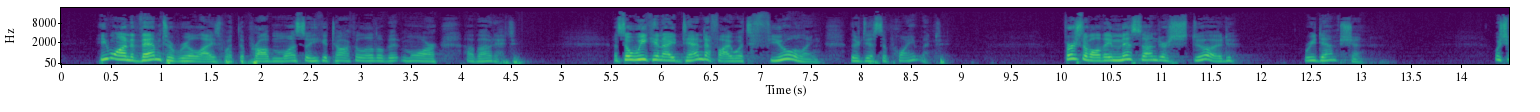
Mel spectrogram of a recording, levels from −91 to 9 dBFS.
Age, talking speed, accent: 50-69, 145 wpm, American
